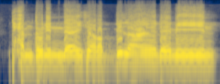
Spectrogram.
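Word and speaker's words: الحمد لله رب العالمين: Alhamdulillahi rabbil alamin. Ujungnya a, tapi in.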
